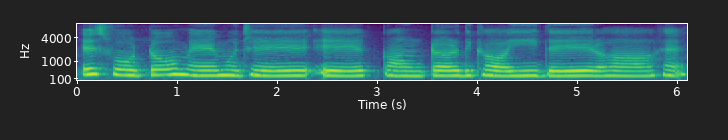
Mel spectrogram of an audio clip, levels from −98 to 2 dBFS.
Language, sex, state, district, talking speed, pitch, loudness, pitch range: Hindi, female, Madhya Pradesh, Umaria, 100 wpm, 225 Hz, -15 LUFS, 215-235 Hz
